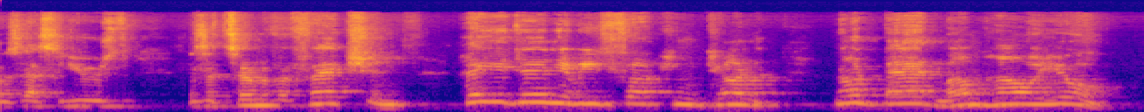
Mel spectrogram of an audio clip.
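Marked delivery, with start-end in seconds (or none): 2.3-3.9 affectionate Scottish greeting. Retold or imitated. 4.2-5.6 cheery reply. Retold or imitated. Child replying to Scottish mum.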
